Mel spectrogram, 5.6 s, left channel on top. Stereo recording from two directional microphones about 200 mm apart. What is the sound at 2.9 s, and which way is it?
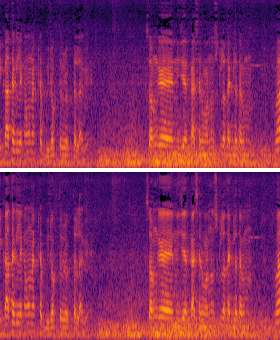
A man's voice, 5° right (ahead or behind).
